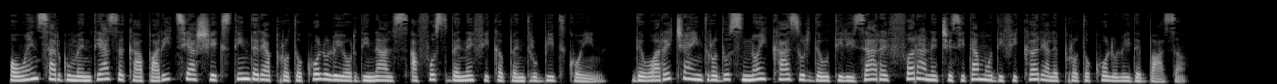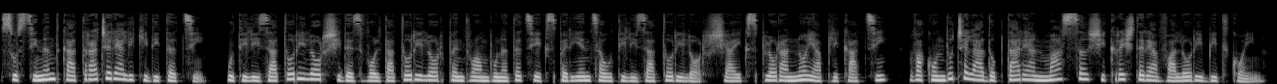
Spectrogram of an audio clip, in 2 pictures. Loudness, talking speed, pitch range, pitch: -20 LUFS, 130 wpm, 175-220 Hz, 190 Hz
